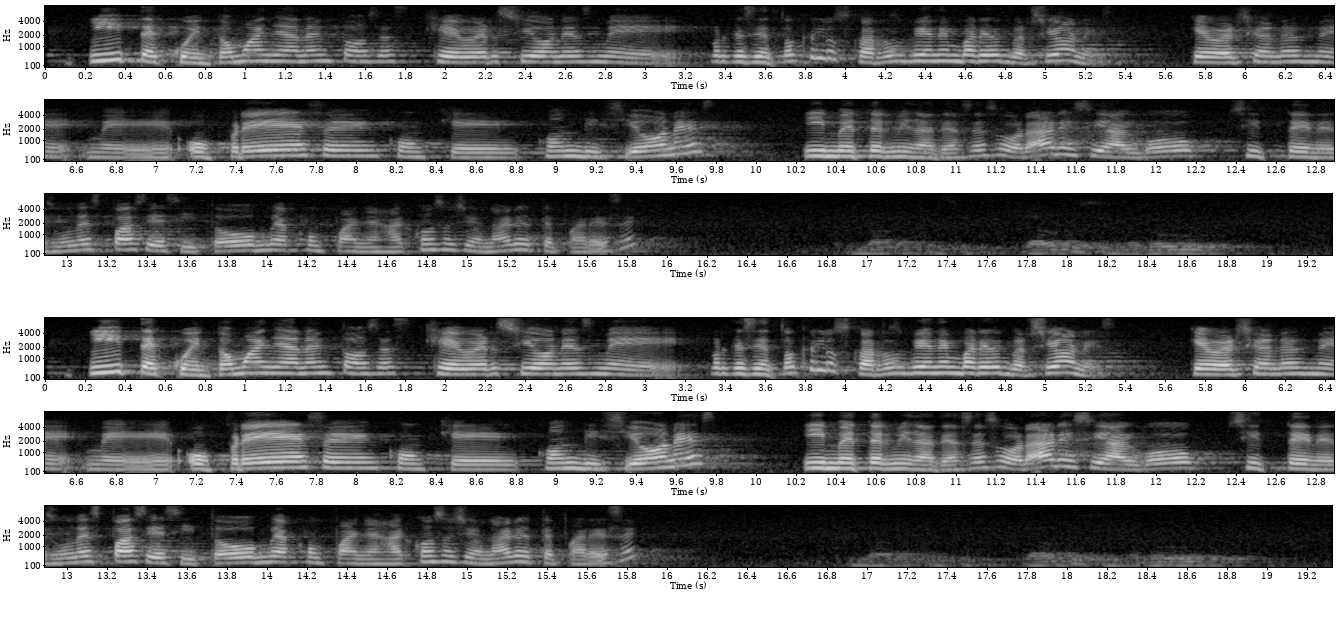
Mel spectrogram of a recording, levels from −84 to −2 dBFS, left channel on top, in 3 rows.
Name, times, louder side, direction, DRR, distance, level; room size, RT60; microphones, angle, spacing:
voice 1, 0.2-5.3 5.7-9.7 10.2-15.8, right 3 dB, 25° right, 15 dB, 1.0 m, -28 dB
voice 2, 16.8-18.7, left 1 dB, 60° left, 2 dB, 6.7 m, -50 dB
23.0 x 22.0 x 9.0 m, 0.80 s
head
